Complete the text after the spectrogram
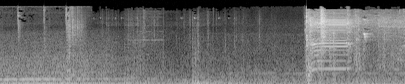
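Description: A city bus engine drones while driving.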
